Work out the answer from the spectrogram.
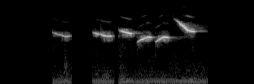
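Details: Double-collared seedeater song in the Viviti style, a tutor song for teaching young birds: one short phrase of five clear, high whistled notes, several slurred and falling, the last sweeping down from higher up, over a faint low hum.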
